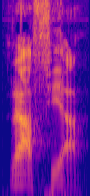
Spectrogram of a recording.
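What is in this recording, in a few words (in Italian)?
"raffia", dialettale, crespinese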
